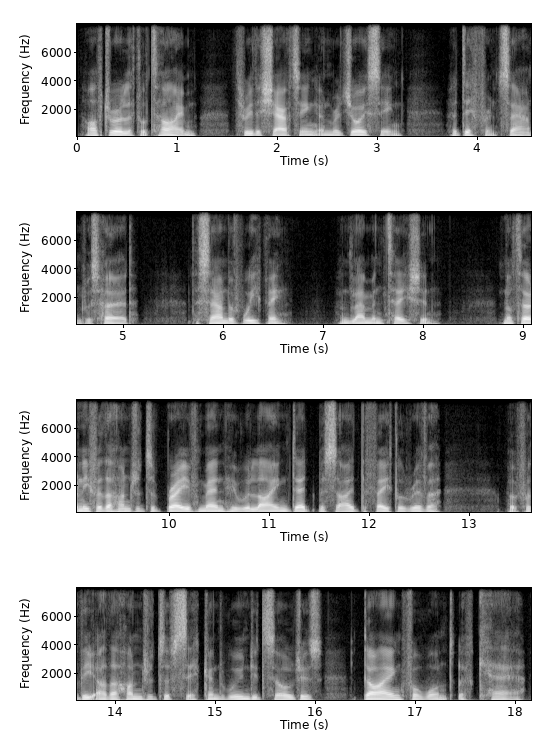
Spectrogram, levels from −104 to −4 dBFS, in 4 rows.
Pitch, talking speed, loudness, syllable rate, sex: 100 Hz, 170 wpm, -18 LUFS, 5.3 syllables/s, male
